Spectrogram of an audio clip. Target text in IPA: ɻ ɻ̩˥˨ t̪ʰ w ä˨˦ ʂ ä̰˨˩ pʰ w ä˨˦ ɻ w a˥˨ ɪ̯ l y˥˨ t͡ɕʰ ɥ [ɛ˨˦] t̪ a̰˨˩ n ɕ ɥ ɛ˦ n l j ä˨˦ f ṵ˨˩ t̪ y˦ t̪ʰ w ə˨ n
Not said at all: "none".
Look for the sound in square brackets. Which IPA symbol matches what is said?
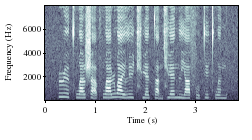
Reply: ɛ˨˦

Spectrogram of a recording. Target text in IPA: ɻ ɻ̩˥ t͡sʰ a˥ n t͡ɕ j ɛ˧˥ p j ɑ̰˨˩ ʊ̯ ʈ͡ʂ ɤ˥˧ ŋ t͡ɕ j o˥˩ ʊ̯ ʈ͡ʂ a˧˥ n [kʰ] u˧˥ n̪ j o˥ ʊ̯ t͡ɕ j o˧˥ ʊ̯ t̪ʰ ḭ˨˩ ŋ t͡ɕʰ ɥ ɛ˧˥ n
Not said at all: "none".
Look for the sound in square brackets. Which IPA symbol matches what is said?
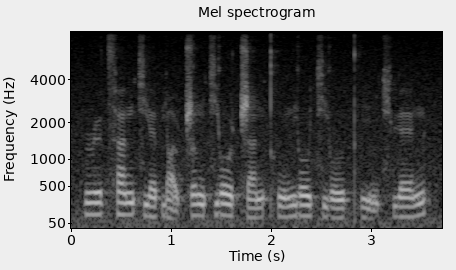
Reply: kʰ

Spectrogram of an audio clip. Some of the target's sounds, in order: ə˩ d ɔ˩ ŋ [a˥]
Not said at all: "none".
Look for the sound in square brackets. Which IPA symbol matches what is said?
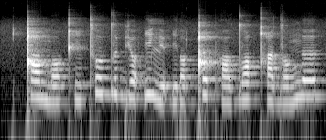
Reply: ə˥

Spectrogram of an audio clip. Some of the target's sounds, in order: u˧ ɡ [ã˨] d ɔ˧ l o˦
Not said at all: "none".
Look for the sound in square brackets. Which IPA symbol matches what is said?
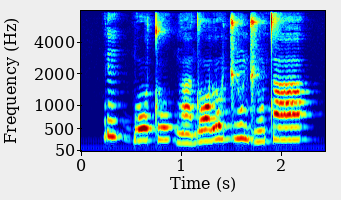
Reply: ã˨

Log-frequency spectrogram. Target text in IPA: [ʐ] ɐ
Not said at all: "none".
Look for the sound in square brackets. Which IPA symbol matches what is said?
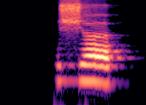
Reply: ʒ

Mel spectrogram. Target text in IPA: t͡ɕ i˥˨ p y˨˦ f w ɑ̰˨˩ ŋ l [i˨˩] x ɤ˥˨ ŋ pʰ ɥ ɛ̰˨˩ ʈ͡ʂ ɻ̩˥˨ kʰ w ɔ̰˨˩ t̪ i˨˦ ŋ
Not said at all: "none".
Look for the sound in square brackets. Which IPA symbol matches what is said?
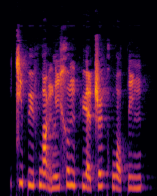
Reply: i˨˦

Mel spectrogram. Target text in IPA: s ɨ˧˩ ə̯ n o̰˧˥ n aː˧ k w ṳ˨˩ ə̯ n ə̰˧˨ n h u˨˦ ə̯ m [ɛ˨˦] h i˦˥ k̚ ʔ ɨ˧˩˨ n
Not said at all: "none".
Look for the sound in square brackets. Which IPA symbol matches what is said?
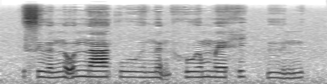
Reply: ɛ˨˦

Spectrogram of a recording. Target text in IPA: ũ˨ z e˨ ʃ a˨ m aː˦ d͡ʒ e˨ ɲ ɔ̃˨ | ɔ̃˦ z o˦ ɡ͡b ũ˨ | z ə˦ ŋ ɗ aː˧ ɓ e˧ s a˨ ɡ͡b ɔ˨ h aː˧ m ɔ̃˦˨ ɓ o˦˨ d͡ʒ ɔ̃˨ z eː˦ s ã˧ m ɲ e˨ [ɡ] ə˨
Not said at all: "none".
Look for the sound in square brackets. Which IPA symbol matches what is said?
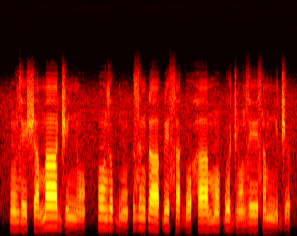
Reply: d͡ʒ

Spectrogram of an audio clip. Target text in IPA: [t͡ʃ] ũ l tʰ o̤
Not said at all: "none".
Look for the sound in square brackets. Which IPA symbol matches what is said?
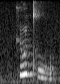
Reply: t͡ʃ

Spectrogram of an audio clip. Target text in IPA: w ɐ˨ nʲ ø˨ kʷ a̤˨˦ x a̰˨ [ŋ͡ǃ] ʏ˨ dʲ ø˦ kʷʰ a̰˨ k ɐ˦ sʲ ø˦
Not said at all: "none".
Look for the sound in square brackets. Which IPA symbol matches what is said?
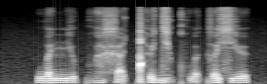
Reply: ǃʰ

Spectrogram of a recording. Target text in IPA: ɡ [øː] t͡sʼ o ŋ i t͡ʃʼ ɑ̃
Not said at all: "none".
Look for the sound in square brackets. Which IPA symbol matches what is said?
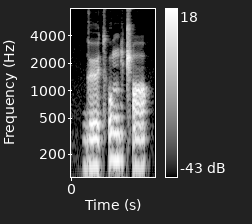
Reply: øː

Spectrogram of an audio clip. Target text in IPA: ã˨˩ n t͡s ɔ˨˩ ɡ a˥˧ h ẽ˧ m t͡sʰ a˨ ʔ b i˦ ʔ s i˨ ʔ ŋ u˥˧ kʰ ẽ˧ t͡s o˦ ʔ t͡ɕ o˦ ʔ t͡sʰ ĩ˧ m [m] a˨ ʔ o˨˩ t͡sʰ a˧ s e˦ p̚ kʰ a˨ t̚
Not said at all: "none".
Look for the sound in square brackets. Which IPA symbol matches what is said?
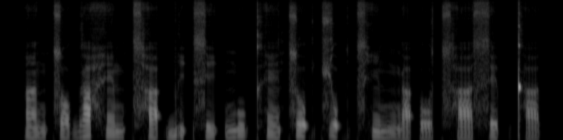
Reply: ŋ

